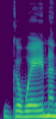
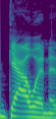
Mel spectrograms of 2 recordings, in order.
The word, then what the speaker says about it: Gawain: depending on how you want to pronounce it. We're not really sure how people pronounce it. I say Gawain, but I know a lot of people say Gawain.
